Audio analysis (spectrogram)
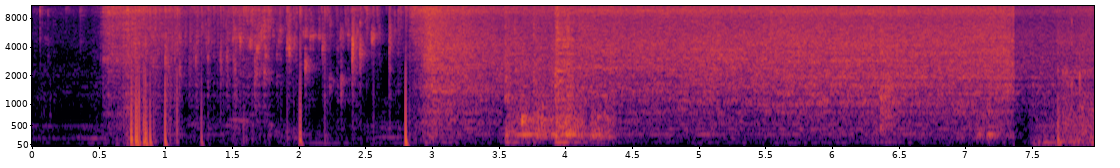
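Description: Shelled peanuts, nigella seeds and dried red chili frying in a little oil for red amaranth greens, a dense steady sizzle that bursts in after a few sharp clicks and continues nearly alone.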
